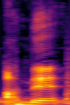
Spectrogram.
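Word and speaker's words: 飴: And even ame would be rain, but ame would be candy.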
